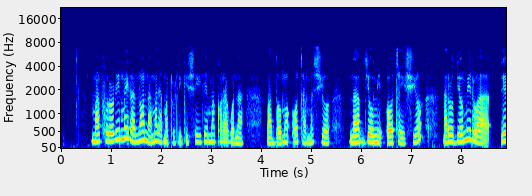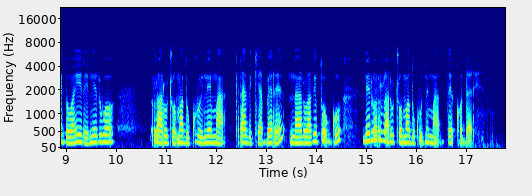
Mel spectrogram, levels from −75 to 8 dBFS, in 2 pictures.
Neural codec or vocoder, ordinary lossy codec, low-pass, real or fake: none; Opus, 32 kbps; 7.2 kHz; real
